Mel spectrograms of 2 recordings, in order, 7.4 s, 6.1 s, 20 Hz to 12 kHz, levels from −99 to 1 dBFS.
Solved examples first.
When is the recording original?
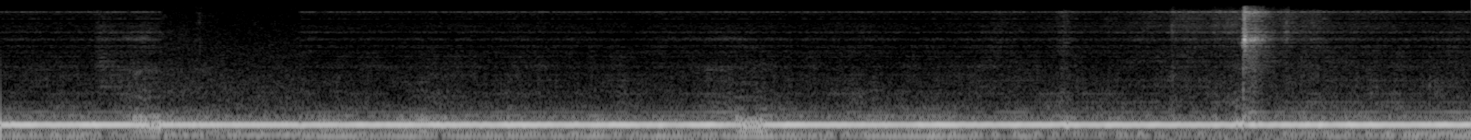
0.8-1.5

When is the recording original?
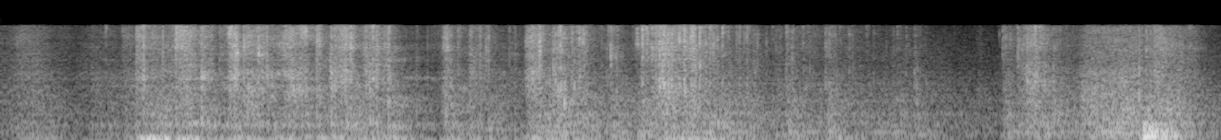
2.7-6.1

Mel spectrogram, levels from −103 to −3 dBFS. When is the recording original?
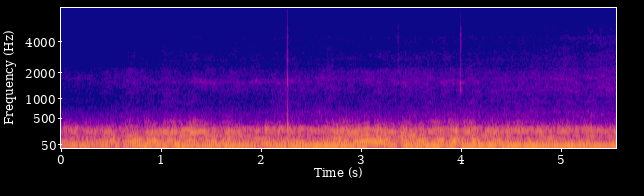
none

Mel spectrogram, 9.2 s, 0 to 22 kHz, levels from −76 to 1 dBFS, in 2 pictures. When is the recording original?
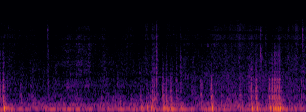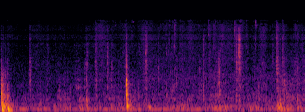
0.0-9.2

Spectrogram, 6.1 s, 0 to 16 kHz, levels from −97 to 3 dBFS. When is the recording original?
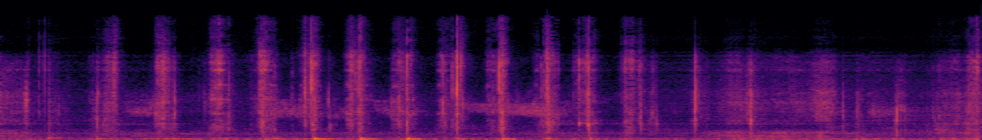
1.2-3.5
